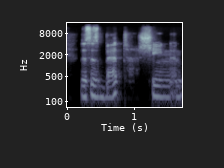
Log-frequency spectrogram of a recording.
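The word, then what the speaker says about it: שין: pronounced as in ball Sheen is pronounced is in shock Tov is pronounced t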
